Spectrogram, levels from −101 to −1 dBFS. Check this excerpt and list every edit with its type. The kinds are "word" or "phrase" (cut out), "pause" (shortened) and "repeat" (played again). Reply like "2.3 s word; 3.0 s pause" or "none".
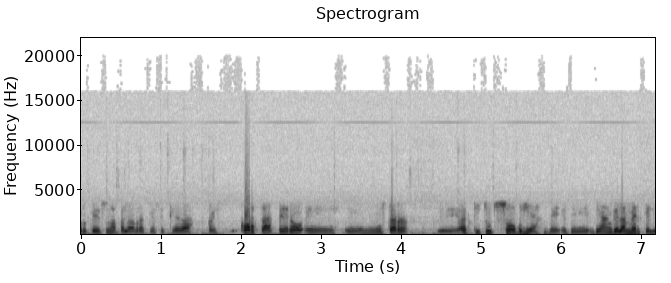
2.0 s word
